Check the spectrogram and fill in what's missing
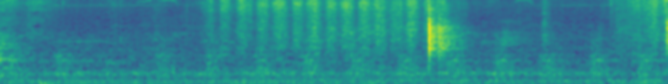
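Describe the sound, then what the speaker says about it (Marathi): A knife works through a ripe, soft, medium-sized guava, giving faint, repeated rubbing and rasping strokes close by, with two small sharp taps. "सर्वप्रथम आपण पेरू कापून घेऊया"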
